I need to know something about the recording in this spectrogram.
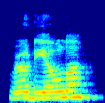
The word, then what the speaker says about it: Rhodiola: Rhodiola.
